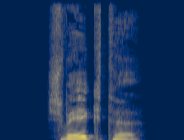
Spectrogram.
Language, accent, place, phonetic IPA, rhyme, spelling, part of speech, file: German, Germany, Berlin, [ˈʃvɛlktə], -ɛlktə, schwelgte, verb, De-schwelgte.ogg
- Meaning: inflection of schwelgen: 1. first/third-person singular preterite 2. first/third-person singular subjunctive II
